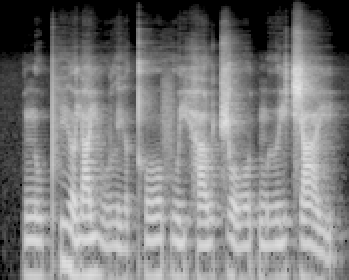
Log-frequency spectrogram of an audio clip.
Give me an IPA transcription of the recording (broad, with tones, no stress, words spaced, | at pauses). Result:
nu˩˧pʰi˥˨ə̯ ja˧˥jʋu˩˧li˩ə̯ kʰoː˧˥fu˧jha˧˥w t͡ɕo˥˨ʋo˧˥t̚ mɯː˧˥jt͡ɕa˥˨j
